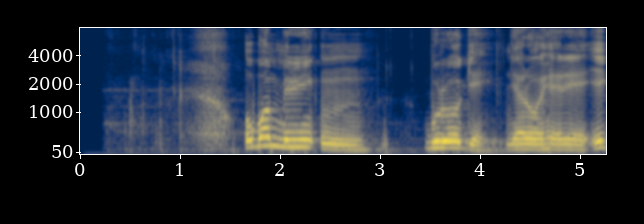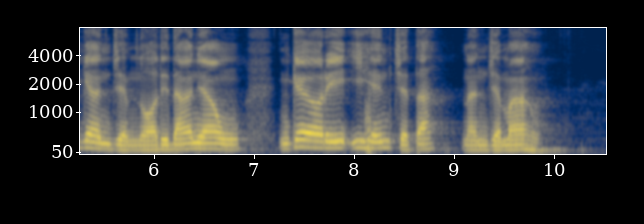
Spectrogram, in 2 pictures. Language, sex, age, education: Igbo, male, 15-29, tertiary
